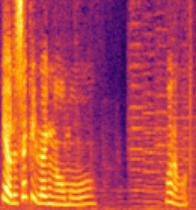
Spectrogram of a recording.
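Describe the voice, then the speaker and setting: A woman's voice: high-pitched, lively intonation, normal speed, darkish tone, faint music behind. A woman streamer giving casual gameplay commentary, thinking aloud and reading bits of game text.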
